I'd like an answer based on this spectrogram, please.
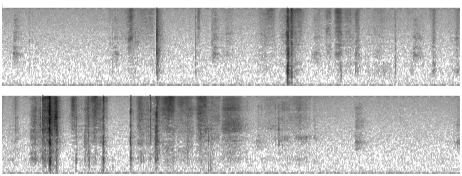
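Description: Cardboard eyeshadow palette box handled by hand: scattered taps and clicks, then a cluster of louder clicks and papery rustling about five seconds in as the box's end flap is pried open.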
